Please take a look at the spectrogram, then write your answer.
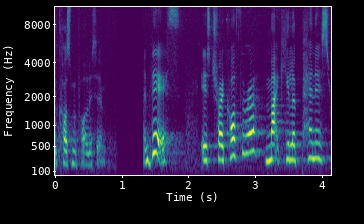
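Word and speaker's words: maculipennis: And this is Trichothera maculapennis, rhymes with Dennis.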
